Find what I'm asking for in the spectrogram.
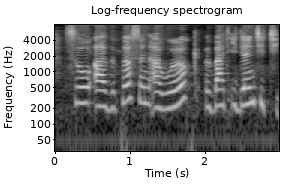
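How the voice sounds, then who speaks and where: Spoken at a fairly slow pace, the voice carries a French accent. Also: woman. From France, Marseille. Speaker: artist and therapist. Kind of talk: lecture. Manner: halting, many fillers.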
